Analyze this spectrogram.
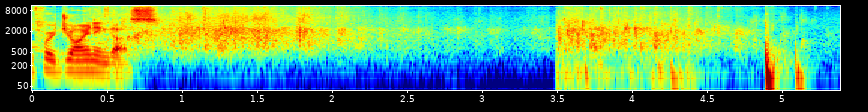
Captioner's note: audience applauding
